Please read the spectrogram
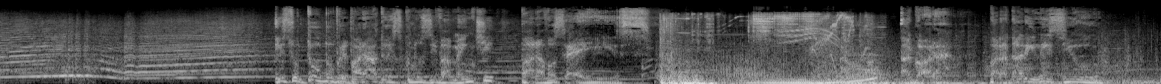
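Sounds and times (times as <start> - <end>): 
high-displacement motorcycle engines revving: 0.0 - 6.6
speech: 2.8 - 11.2.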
